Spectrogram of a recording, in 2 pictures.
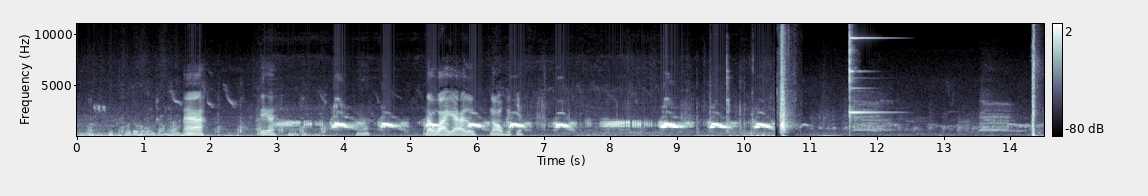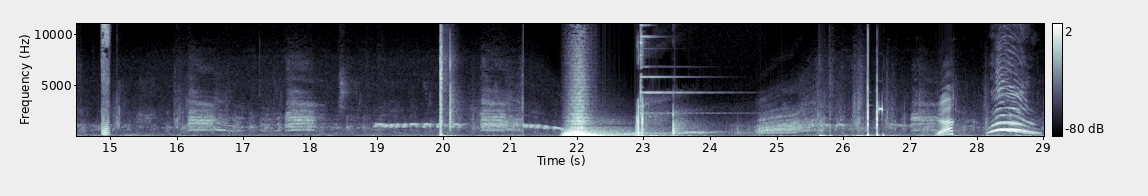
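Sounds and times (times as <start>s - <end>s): bird calling: 2.0s - 11.2s, 12.8s - 21.8s
ringing metallic ding: 11.6s - 12.4s, 22.9s - 24.6s
sharp snap: 14.3s - 14.6s, 19.9s - 20.3s.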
